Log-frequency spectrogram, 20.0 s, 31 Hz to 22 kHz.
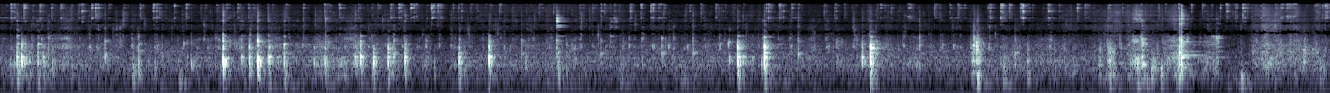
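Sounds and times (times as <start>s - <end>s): dog crunching kibble: 0.2s - 19.8s.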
